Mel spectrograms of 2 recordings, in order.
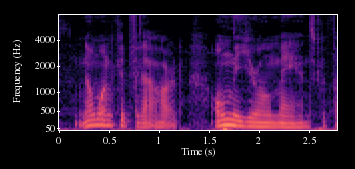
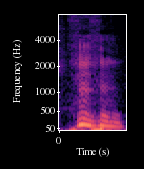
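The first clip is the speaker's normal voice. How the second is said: short laugh; 6 dB louder than usual. Real, not acted. Laughs at the retelling.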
